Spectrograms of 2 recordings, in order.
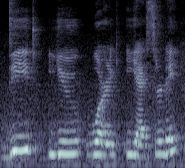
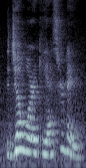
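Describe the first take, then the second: First: It is said very slowly. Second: It is said fast, like a native.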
